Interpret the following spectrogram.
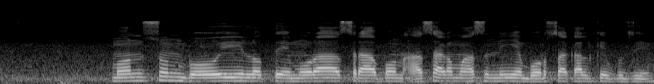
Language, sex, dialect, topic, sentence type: Bengali, male, Western, agriculture, statement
